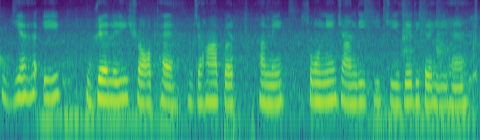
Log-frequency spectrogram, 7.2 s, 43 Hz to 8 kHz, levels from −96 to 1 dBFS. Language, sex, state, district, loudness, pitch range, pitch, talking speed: Hindi, female, Uttar Pradesh, Lalitpur, -18 LUFS, 165-190 Hz, 175 Hz, 125 wpm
